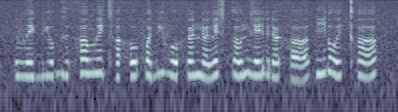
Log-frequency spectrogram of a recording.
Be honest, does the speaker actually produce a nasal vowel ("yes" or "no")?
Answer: no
